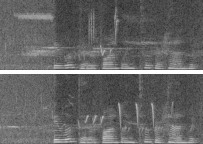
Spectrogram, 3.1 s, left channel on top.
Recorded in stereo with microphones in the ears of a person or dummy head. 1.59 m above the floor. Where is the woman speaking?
50° right (ahead or behind), 2.5 m; by 3.0 s 60° right (ahead or behind), 3.5 m.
